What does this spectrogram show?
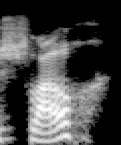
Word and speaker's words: Schlauch: So the German pronunciation would be like I just said, so Schlauch.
